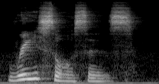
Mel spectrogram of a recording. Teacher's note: This word is mostly pronounced with the first syllable stressed. Some people will stress the second syllable when using it as a verb, but most people will stress the first syllable for both the noun and the verb.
